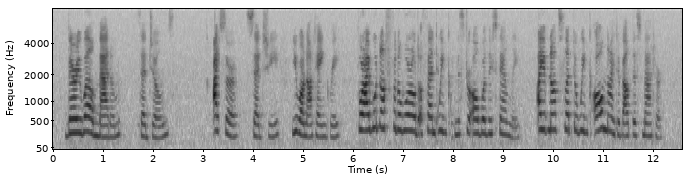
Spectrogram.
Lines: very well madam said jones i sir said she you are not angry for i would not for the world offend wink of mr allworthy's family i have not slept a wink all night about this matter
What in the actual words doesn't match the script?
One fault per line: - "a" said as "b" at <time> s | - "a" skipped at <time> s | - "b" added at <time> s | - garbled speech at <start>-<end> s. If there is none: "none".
none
